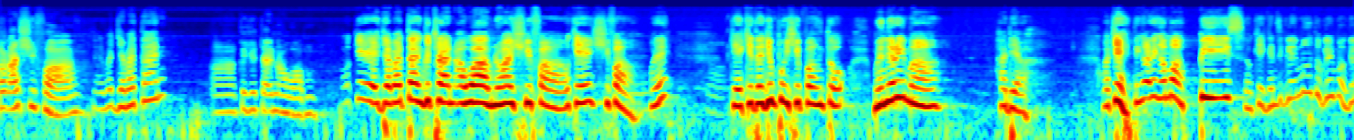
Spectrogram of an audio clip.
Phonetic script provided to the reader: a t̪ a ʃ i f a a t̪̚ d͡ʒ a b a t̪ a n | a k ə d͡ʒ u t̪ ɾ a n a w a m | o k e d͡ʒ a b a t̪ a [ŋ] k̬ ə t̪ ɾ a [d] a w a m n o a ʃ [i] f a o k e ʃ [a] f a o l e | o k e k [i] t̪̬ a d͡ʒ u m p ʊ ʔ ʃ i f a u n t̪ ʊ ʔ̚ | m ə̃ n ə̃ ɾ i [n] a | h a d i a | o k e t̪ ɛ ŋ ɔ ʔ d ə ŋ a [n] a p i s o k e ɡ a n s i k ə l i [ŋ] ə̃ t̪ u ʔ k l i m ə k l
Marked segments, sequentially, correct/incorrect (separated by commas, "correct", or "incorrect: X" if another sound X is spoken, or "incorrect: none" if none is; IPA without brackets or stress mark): incorrect: n, incorrect: n, correct, incorrect: i, correct, incorrect: m, incorrect: m, incorrect: m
